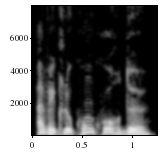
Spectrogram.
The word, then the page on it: avec le concours de: francais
